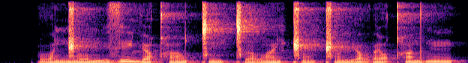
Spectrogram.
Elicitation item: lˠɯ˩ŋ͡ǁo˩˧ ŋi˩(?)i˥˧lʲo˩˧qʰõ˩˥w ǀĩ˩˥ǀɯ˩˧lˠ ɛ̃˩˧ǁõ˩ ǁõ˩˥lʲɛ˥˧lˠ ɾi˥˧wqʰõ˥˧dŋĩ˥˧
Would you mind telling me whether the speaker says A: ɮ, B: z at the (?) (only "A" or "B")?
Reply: B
